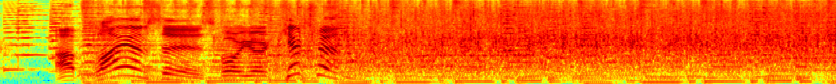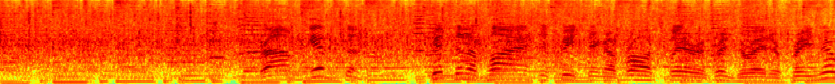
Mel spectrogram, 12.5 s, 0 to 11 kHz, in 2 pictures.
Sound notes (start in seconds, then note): 1.8 audience applauding; 2.8 upbeat music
